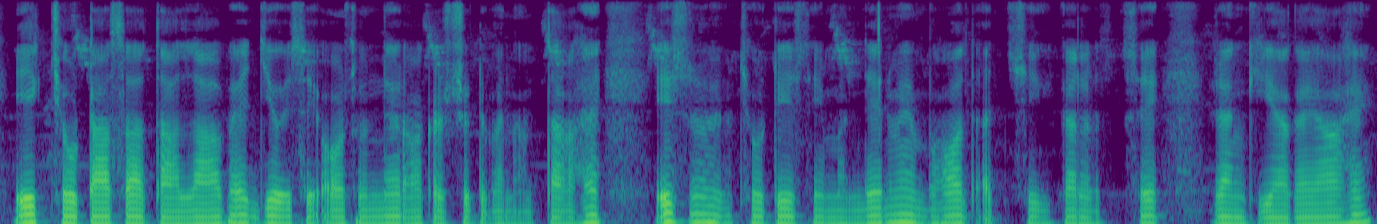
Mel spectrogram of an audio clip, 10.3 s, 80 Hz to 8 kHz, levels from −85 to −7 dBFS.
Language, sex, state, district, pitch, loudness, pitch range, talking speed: Hindi, male, Chhattisgarh, Raigarh, 95 Hz, -30 LUFS, 90-100 Hz, 145 wpm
